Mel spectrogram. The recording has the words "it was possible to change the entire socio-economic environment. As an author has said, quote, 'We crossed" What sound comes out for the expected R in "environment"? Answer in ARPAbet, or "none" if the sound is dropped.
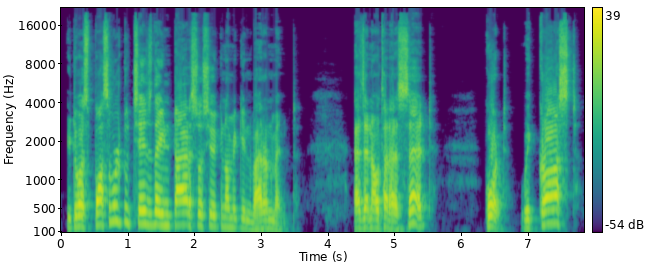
R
